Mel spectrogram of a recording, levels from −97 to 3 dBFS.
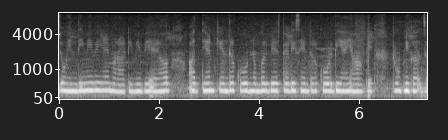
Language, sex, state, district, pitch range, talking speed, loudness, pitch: Hindi, female, Delhi, New Delhi, 210-220 Hz, 195 wpm, -14 LUFS, 215 Hz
